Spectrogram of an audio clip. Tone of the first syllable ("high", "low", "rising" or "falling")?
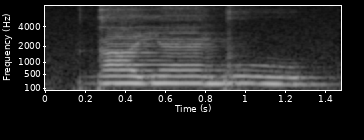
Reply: high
